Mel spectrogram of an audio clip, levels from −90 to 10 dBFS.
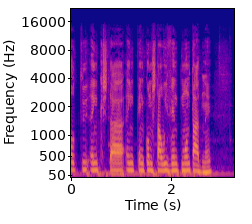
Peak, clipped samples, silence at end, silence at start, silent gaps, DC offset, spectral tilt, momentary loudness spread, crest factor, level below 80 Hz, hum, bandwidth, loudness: -8 dBFS; under 0.1%; 0.3 s; 0 s; none; under 0.1%; -5.5 dB/octave; 4 LU; 14 dB; -40 dBFS; none; 14 kHz; -22 LUFS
